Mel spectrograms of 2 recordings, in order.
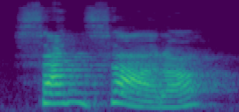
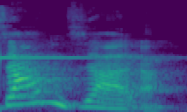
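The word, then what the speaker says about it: zanzara: এর পরের শব্দটি যাক কি বললেন সানসারা এটার উচ্চারণ হবে জানজারা এখন প্রশ্ন হলো ইতালিয়ান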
